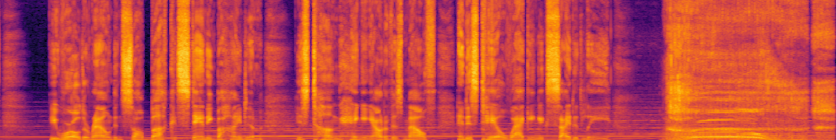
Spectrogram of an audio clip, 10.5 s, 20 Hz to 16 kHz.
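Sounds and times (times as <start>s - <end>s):
speech: 0.6s - 9.3s
person imitating an excited T-Rex roar: 8.3s - 10.4s.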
